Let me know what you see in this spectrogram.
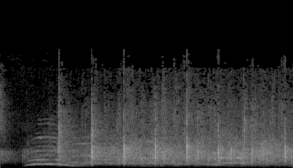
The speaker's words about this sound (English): Parents are cheering for that one.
